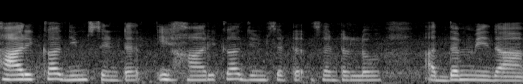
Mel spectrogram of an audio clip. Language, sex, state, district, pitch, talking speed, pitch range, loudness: Telugu, female, Andhra Pradesh, Guntur, 210 Hz, 105 wpm, 200-220 Hz, -19 LUFS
